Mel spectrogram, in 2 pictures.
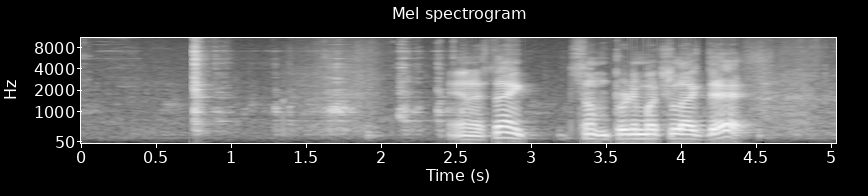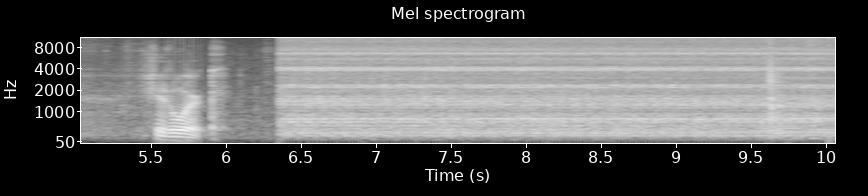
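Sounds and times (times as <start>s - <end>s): drill press drilling steel: 6.4s - 10.0s.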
